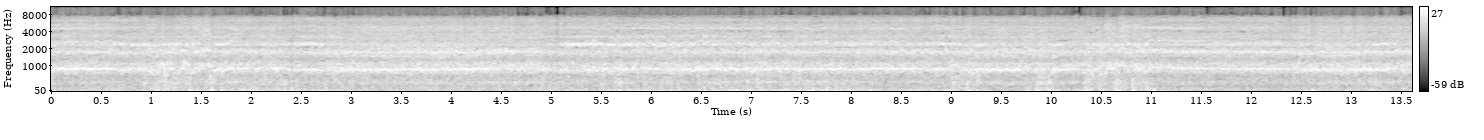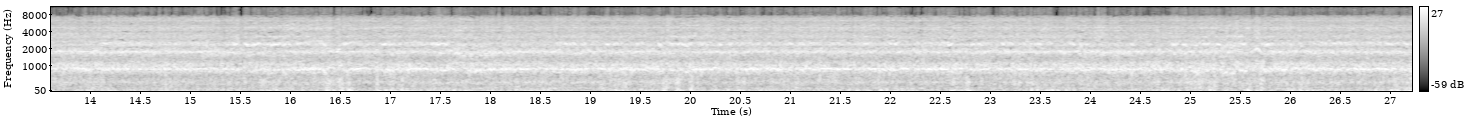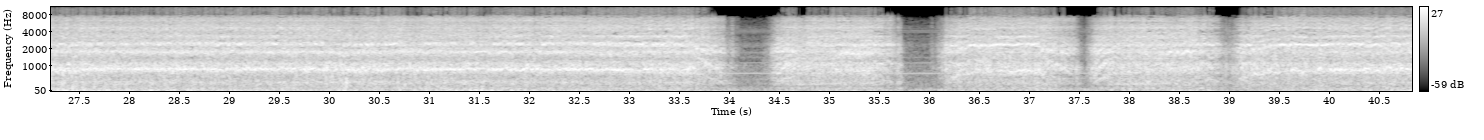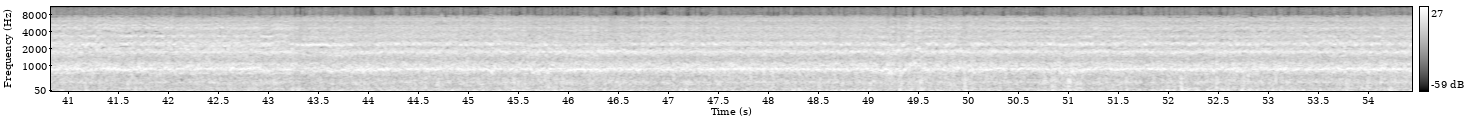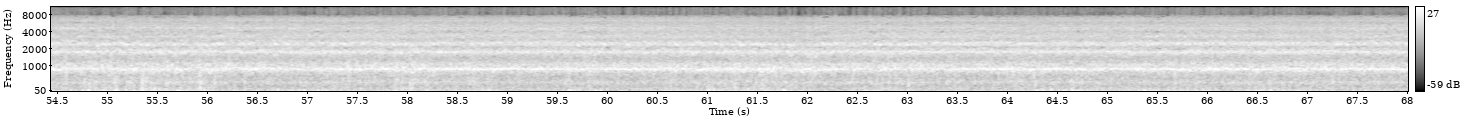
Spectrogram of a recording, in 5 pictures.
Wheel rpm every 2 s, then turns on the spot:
220, 220, 220, 220, 230, 230, 230, 230, 230, 230, 240, 240, 230, 230, 230, 230, 210, 100, 120, 140, 210, 220, 230, 220, 230, 230, 230, 240, 240, 230, 230, 230, 230, 230.
none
